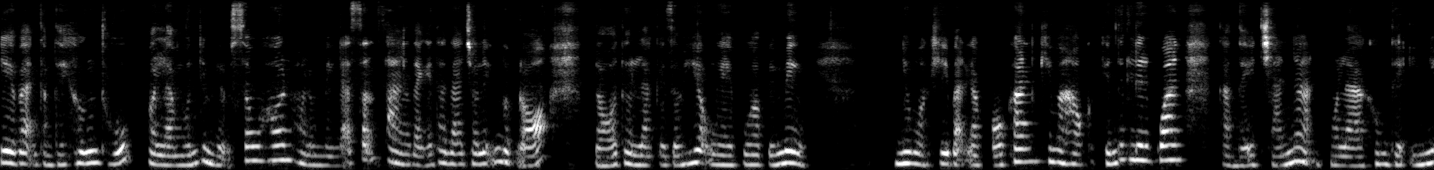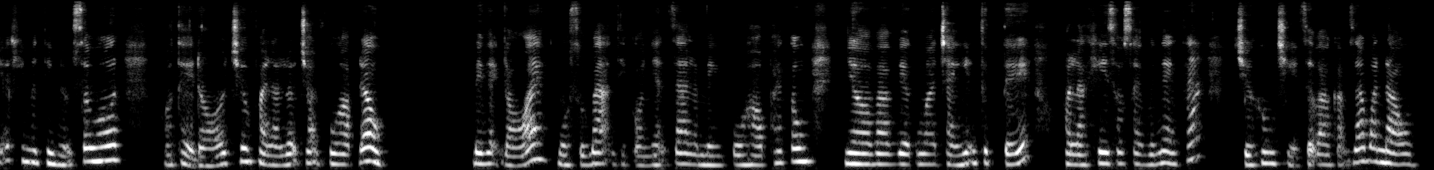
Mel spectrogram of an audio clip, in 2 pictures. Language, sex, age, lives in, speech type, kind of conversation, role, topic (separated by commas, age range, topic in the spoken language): Vietnamese, female, 20-24, Vietnam, read, expert-assistant, expert, Vai trò của giáo viên trong việc định hướng nghề nghiệp cho học sinh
